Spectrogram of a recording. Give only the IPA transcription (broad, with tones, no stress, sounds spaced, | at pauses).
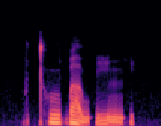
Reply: t̪ʰ u˧ ɓ a̰˧˨ w ʔ ḭ˧˨ ŋ ʔ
